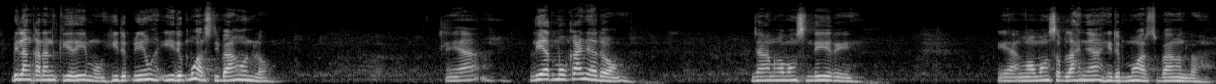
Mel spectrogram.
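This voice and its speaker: A woman pastor with a medium-pitched voice preaches a sermon, exhorting her congregation through call-and-response. She blends casual asides with formal prayer.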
